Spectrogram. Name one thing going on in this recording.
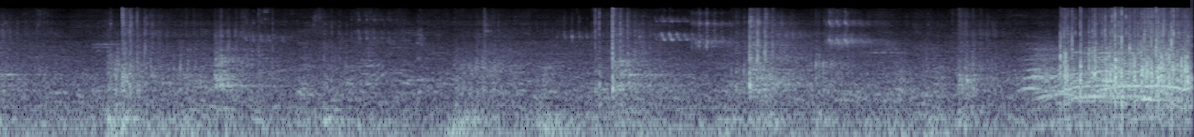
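A squash ball smacks sharply against the walls in a fast rally.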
